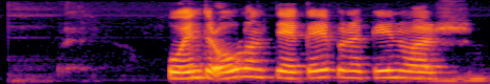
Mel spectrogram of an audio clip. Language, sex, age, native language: Icelandic, male, 80-89, English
